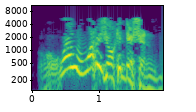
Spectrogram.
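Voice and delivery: high-pitched grudging growl; growling king. Acted. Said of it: "growled the king".

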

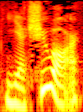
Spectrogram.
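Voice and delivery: quiet. Shown as a demonstration. Quiet take of repeated line.

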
